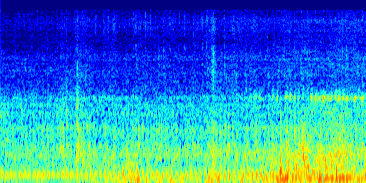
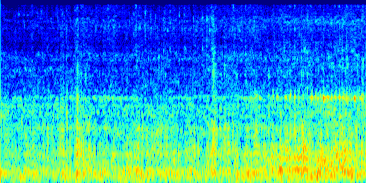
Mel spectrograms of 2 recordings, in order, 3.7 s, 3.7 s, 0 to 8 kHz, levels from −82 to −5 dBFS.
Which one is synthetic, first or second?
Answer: second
